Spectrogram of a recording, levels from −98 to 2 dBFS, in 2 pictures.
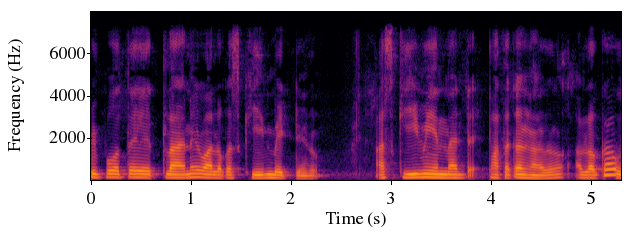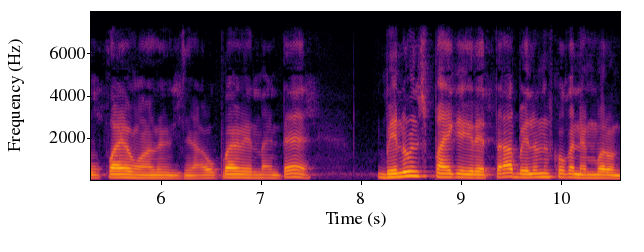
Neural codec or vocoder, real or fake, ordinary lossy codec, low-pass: codec, 16 kHz, 2 kbps, FunCodec, trained on LibriTTS, 25 frames a second; fake; none; 7.2 kHz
